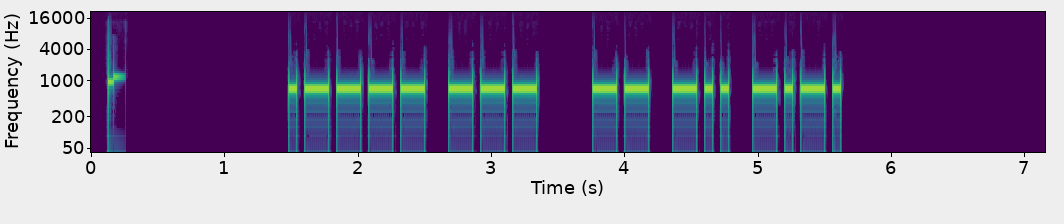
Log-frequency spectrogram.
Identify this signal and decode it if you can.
Morse code, heard as a keyed tone, about 20 wpm, 700 Hz. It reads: 1O MDC
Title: Winter Field Day Exchanges 20wpm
